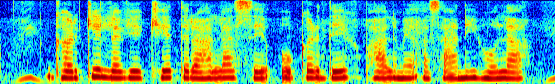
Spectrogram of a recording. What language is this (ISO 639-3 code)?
bho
